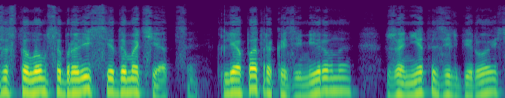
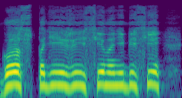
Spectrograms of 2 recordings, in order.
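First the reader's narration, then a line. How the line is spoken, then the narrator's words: High-pitched shout. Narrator (Russian): закричал тонким голосом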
